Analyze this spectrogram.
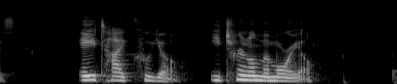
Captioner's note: speaks in foreign language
